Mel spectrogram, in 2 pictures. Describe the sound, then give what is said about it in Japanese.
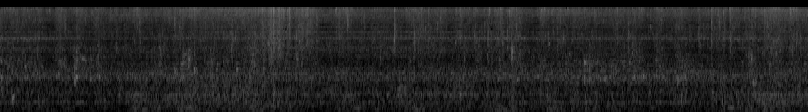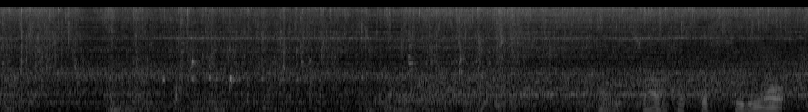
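Cold water runs from a kitchen tap while dishes are washed, a steady faint trickle and splash into the sink that continues unbroken throughout. “冷たい水を使ってるんですけどだんだんやっぱり寒くなってきてお湯を使いたくなってきますね”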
